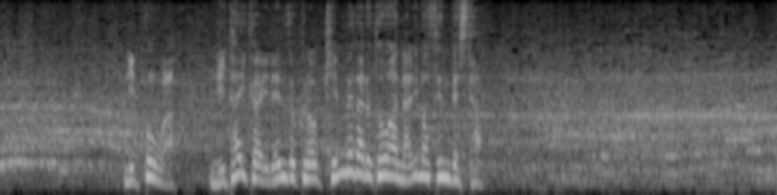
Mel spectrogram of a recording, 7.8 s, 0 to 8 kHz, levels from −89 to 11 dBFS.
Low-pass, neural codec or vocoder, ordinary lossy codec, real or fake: none; none; none; real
